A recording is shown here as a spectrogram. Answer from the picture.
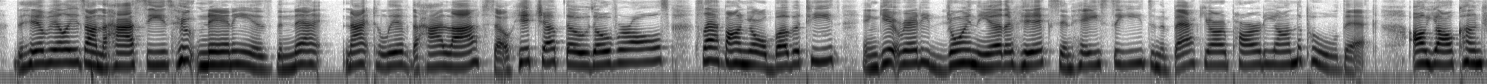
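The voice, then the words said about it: Put-on hillbilly accent. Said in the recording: “You got to do it with a hillbilly accent. ... let me see if I can pull out my inner Terre Haute.”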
